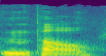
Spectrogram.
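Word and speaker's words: Mpho: And so I looked down at the footnotes, and I saw that Desmond and his daughter, it's pronounced Mpo, had written a book.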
